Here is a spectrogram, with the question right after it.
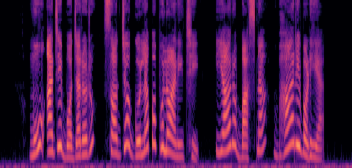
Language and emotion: Odia, happy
